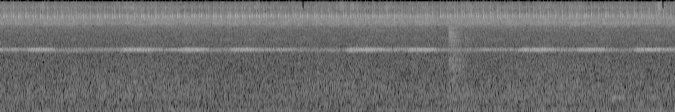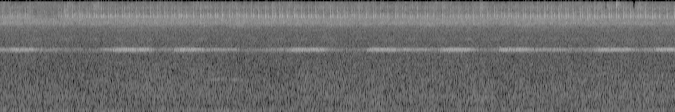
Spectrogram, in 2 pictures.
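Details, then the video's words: Singing crickets at night in the south of Crimea, night breeze blowing: a shrill pulsing trill at an unchanging pitch continues throughout, with one sharp click near the middle, a higher insect hiss and soft wind noise behind. "Сверчки поют"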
